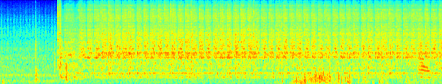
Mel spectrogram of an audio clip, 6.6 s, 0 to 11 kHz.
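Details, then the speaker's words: 1973 MG Midget unused for over 20 years, SU carburetors cleaned, first crank: the starter churns the engine over at an even, quick pace but it never fires. There is no spark, so the points are to be cleaned. "I don't see sparks, so we're going to take this apart and clean the points."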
